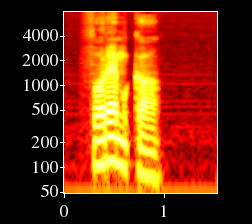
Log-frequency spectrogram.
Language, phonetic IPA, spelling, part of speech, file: Polish, [fɔˈrɛ̃mka], foremka, noun, Pl-foremka.ogg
